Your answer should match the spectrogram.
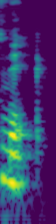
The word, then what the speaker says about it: SNCC: Student Nonviolent Coordinating Committee or SNCC pronounced Nick the group help sit-ins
